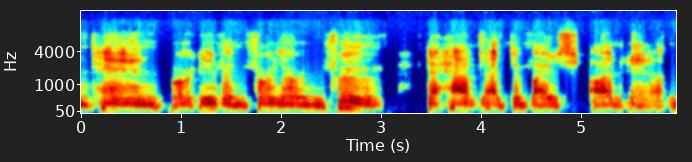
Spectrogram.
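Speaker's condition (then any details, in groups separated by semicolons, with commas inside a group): Head and neck cancer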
